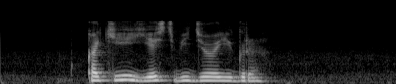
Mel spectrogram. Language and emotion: Russian, neutral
